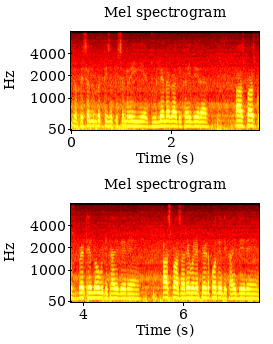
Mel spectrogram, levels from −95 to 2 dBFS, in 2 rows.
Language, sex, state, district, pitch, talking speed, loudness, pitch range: Hindi, male, Rajasthan, Bikaner, 145 Hz, 220 wpm, -14 LUFS, 140-155 Hz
